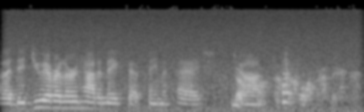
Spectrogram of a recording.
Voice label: Oral history with 54 year old black female Grand Junction Colorado and a 61 year old black, american english dialect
